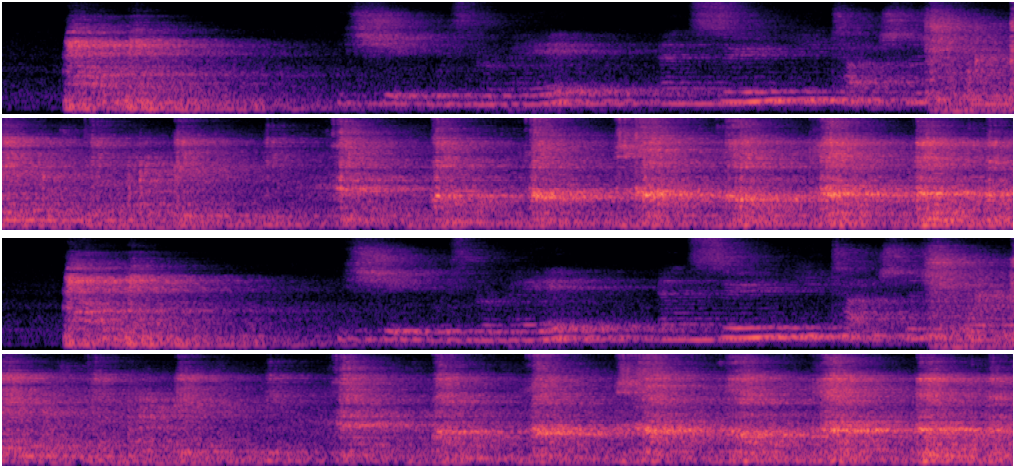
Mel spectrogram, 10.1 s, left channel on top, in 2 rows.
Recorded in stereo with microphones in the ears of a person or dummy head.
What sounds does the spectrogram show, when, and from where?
0.3 s a cough: 10° right (ahead or behind), 0.7 m
1.7 s a woman speaking: 5° right (ahead or behind), 0.7 m
4.6 s chewing: 30° left (ahead or behind), 1.9 m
